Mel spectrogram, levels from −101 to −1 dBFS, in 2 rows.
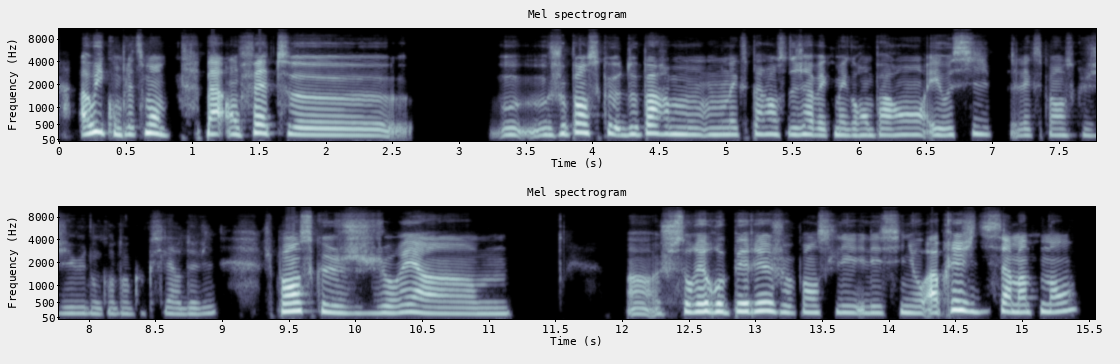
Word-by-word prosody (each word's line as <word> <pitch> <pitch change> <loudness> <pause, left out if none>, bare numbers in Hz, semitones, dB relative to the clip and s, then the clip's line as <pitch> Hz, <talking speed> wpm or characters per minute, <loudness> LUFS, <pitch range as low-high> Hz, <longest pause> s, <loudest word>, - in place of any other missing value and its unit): Ah 260 - +5
oui, 275 -1 +8
complètement. 220 +1 +2 0.3
Bah, 220 -1 +5
en 205 - -1
fait, 245 +2 +2
heu, 185 -3 -2 0.7
m 195 -2 -7
m - - -4
je 210 +4 -2
pense 260 +2 +4
que 240 - -4
de 200 +2 -2
par 230 0 +3
mon 205 -3 -2
mon 200 0 -4
expérience 215 0 -5
déjà 205 +1 -3
avec 185 -3 -4
mes 190 -2 -4
grands-parents 185 +2 -4
et 190 - -4
aussi 205 +3 -5 0.2
l'expérience 185 +1 -10
que - - -18
j'ai 175 +1 -12
eu 180 0 -11
donc 170 -2 -14
en - - -13
tant 170 0 -14
qu'auxiliaire 170 0 -14
de 165 - -11
vie, 175 +3 -13 0.4
je - - -21
pense 245 +1 +6
que 220 -4 -1
j'aurais 190 +3 -3
un 175 -4 0 0.9
mmh, - - -9
je - - -5
saurais 230 0 +4
repérer, 235 +2 +4
je 215 -3 -4
pense 205 +2 -6
les 205 -1 -6
les 195 0 -7
signaux. 190 -1 -5
Après 275 +8 +6
je 240 - 0
dis 220 +1 -8
ça 235 0 +2
maintenant, 220 +4 -2
200 Hz, 200 wpm, -20 LUFS, 185-225 Hz, 0.9 s, oui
